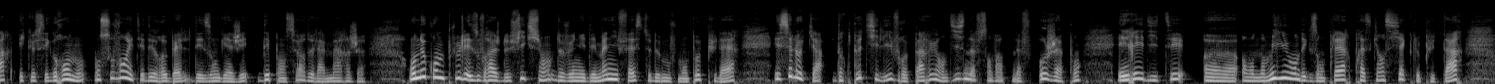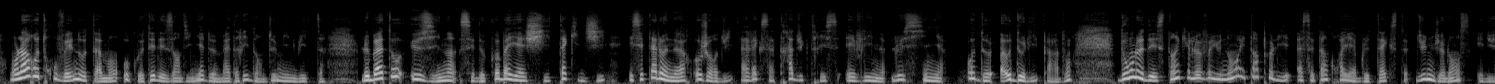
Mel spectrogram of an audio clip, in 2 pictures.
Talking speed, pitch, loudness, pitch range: 215 wpm, 190 Hz, -26 LUFS, 160-235 Hz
